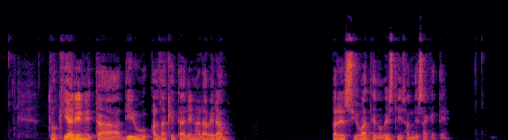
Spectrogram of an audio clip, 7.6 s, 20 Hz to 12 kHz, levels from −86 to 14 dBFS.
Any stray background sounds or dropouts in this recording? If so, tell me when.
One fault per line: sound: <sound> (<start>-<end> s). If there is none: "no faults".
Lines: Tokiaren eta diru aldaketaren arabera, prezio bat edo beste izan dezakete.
no faults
